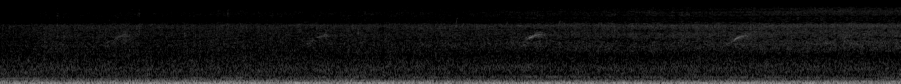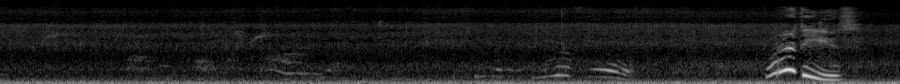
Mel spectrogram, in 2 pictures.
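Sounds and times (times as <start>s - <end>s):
high insect hiss: 0.0s - 18.0s
bird chirping: 9.4s - 15.1s.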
